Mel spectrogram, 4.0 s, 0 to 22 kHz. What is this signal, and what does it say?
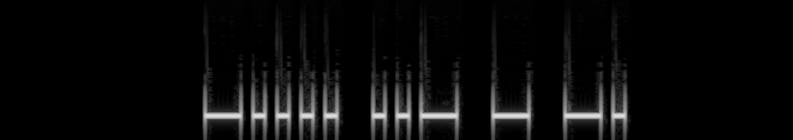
Morse code, heard as a keyed tone, about 20 wpm, 700 Hz. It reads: 6UTN
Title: All Cut Numbers - 4-Digit 20wpm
